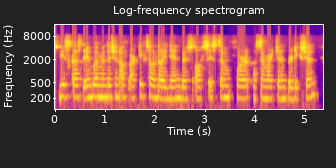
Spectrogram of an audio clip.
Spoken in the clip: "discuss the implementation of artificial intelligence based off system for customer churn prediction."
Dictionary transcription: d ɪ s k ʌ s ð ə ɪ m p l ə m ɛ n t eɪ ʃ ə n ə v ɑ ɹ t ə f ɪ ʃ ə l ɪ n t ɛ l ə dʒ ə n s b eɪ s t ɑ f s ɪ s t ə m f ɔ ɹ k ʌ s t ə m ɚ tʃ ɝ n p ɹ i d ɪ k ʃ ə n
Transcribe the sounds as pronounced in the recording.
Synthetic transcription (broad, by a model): d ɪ s k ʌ s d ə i m p l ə m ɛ n t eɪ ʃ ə n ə f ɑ ɹ t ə f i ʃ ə l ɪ n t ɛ l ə dʒ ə n b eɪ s ɑ f s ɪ s t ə m f ɔ ɹ k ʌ s t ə m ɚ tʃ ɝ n p ɹ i d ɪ k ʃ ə n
